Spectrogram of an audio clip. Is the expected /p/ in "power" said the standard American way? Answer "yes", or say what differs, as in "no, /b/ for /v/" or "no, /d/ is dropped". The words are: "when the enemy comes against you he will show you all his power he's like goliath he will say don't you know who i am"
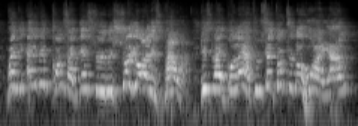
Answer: no, /b/ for /p/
